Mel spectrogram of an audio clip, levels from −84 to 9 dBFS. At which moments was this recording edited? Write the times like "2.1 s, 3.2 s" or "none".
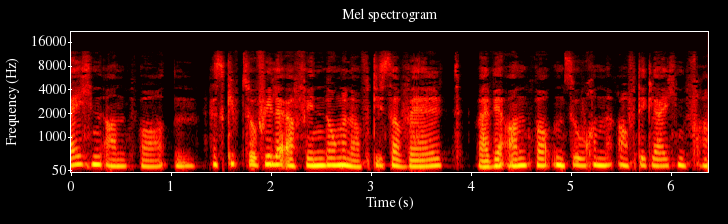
1.3 s, 4.0 s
